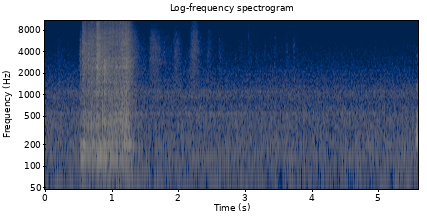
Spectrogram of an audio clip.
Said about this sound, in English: Let's get some more cards out here and see what else we get.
